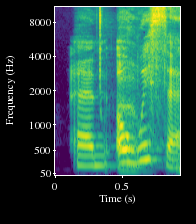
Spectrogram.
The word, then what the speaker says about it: Wissa: Have I pronounced that right? Wissa.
